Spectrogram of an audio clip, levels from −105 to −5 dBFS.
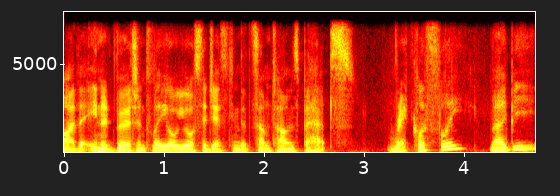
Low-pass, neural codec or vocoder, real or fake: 7.2 kHz; none; real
